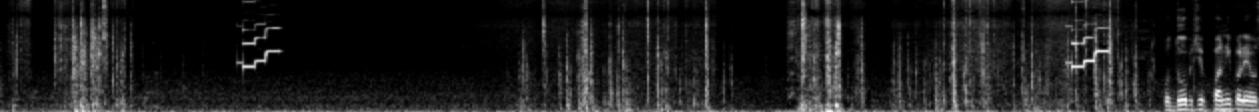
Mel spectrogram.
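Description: Paper bags rustle and crinkle.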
